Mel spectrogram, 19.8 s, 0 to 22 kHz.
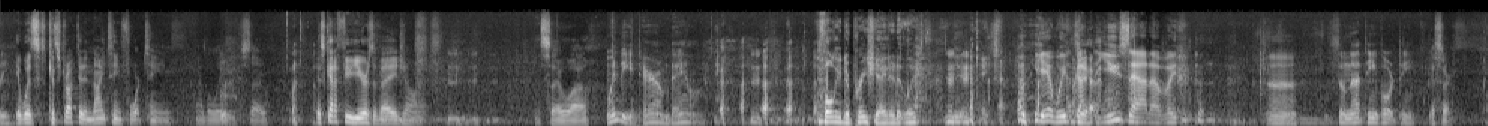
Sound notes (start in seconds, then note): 5.9 laughter; 9.4 laughing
